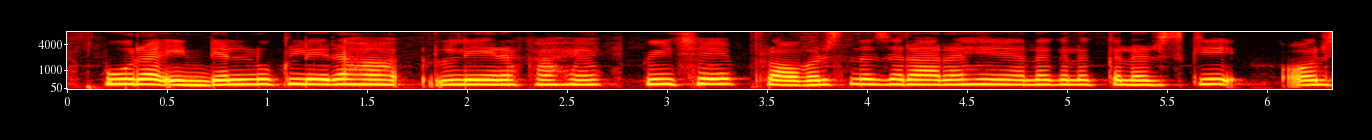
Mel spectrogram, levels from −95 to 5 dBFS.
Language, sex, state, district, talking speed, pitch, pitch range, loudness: Hindi, female, Chhattisgarh, Sukma, 170 wpm, 245 Hz, 240-260 Hz, -19 LUFS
